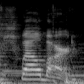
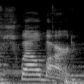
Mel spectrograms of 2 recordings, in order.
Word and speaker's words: Svalbard: Starting off this countdown, we have Svalbard.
